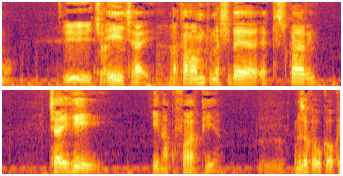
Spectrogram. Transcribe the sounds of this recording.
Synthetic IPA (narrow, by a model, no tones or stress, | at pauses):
mɔ | hit͡ʃa̰ḭnakamam̩tunaʃiɗajajaki̥su̥kaɾi | t͡ʃaiɦiː | inaku̥faːpia | unaɛzakukauka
